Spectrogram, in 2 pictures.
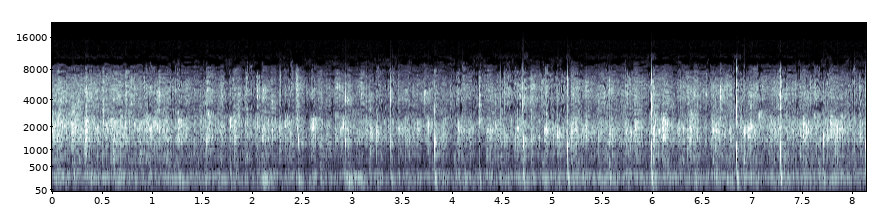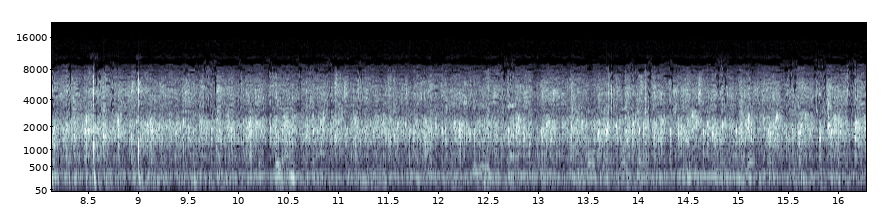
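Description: A large crowd applauds steadily in a hall.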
